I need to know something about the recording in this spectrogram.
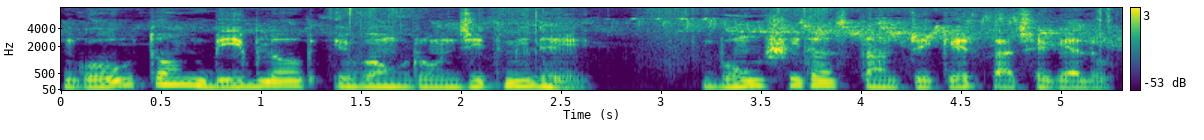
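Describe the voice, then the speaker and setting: A man narrating a scripted horror story in a measured, dramatic way. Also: lowish voice, lively intonation, mellow, slight background noise.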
